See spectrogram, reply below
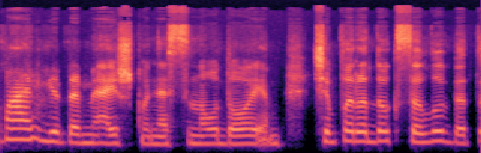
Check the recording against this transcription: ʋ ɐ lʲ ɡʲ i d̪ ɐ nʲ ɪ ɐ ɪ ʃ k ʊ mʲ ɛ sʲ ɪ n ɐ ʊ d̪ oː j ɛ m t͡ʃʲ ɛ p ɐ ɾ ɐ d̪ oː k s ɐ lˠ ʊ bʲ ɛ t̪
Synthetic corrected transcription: ʋ ɐ lʲ ɡʲ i d̪ ɐ mʲ ɪ ɐ ɪ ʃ k ʊ nʲ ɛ sʲ ɪ n ɐ ʊ d̪ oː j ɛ m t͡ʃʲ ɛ p ɐ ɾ ɐ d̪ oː k s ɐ lˠ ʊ bʲ ɛ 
